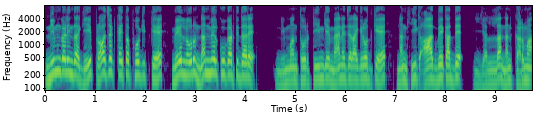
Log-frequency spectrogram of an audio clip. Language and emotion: Kannada, angry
